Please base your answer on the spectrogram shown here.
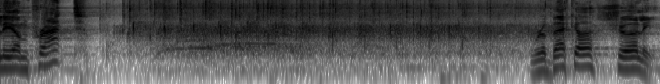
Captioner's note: all applauding and cheering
